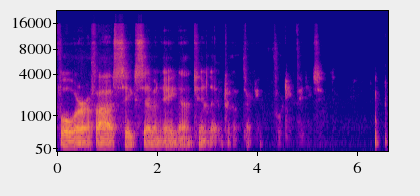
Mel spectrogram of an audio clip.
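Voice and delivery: counting down, fading to a whisper. Real, not acted. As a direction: let the count trail off into a whisper.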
